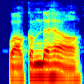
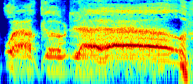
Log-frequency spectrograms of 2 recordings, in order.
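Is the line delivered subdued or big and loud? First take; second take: subdued; big. First: It is said in a quiet, subdued way. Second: It is said in a big, loud way.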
